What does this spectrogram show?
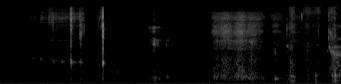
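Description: A crisp bite into a juicy pear, followed by a few seconds of loud, wet crunching and chewing. Nobody speaks.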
